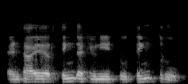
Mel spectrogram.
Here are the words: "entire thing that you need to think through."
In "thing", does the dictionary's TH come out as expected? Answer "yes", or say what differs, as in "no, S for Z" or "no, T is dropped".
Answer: no, T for TH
